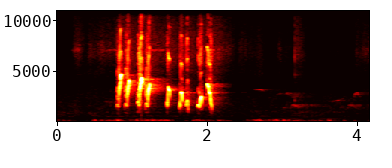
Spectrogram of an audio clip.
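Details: Bulbul from southern Thailand, played to excite birds for decoy trapping: a quick bubbly run of about eight short, liquid notes, some rising and some falling, over a low rumble.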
